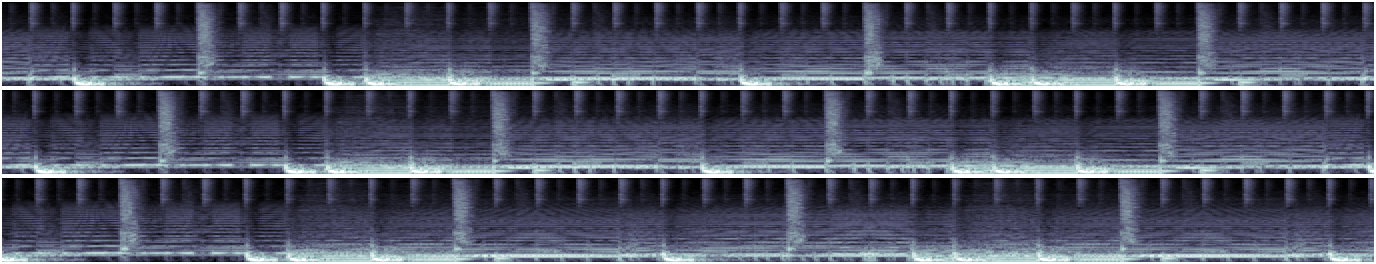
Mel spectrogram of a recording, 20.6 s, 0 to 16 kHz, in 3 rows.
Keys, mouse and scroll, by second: 0.2 click, 1.0 F4, 2.2 click, 2.8 F4, 3.4-8.6 drag, 11.7 right click, 13.4 click, 15.4 click, 16.2 right click, 17.3 click, 19.9 z.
